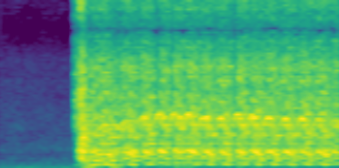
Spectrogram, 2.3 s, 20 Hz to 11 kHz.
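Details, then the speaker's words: Ford F350 7.3 Powerstroke diesel, sat about a year, cold start around 35–40°F with no block heater after glow plugs cycled: short crank, fires at once, even idle with steady rattle; some smoke, owner suspects turbo; normal cold start. "not too bad for a 40° day with no block heater it's got some smoke I think it's coming from the turbo"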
